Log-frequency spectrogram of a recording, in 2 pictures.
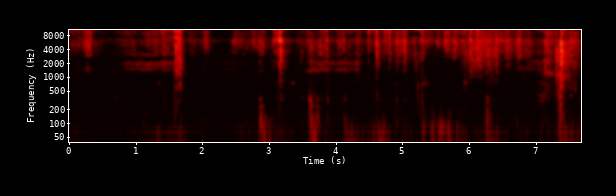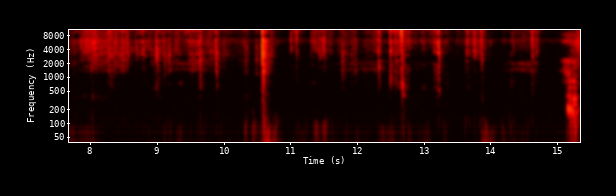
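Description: Scissors snip through card stock, cutting out leaf shapes for handmade greeting cards: a quiet, irregular series of short snips with soft paper rustling and handling between the cuts.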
